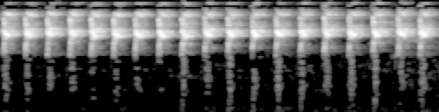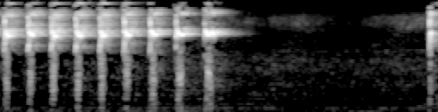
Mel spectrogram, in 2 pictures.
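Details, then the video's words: Pet lovebird in long ngekek song: a fast run of sharp, high, buzzy chattering notes repeated about three times a second for five seconds, then a short silence before a new note starts. "Pancingan - Love Bird Ngekek Ngetik Panjang"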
